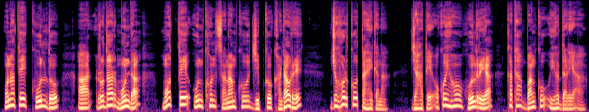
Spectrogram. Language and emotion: Santali, neutral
